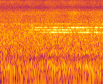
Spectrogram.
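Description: Steady background noise with a low hum running under it. Faint high steady tones, like a thin whine, come in under a second in.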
